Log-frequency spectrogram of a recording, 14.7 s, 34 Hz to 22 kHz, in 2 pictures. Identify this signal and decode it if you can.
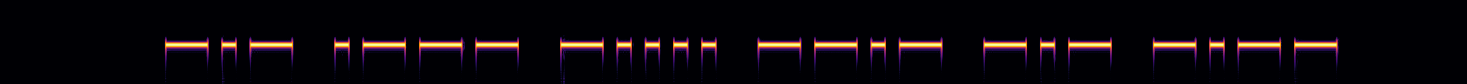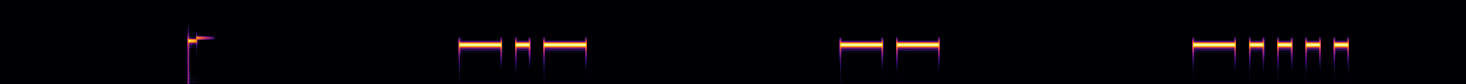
Morse code, heard as a keyed tone, about 17 wpm, spaced as for 11 wpm, 700 Hz. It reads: KJ6QKY KM6
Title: USA Call Signs - 6 Characters - 6x Character Spacing - 17wpm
